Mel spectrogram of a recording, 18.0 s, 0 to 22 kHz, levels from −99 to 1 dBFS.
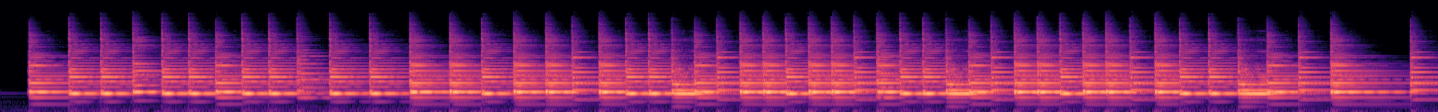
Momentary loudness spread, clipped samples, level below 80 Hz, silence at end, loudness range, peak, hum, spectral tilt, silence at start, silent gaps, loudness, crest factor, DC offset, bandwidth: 6 LU; under 0.1%; -72 dBFS; 0 s; 2 LU; -6 dBFS; none; 0 dB/octave; 0.35 s; none; -21 LUFS; 14 dB; under 0.1%; 11 kHz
